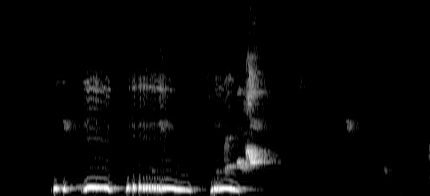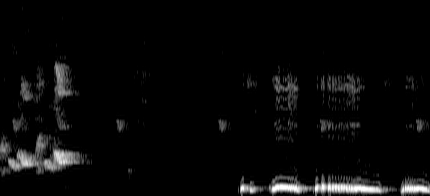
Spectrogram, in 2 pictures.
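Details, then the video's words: Tekukur, or spotted dove, recorded for luring birds: two phrases of low, rounded coos, each a quick pair, a long drawn note and a falling end note, with high twittering from small birds between. "Suara Tekukur Ampuh Untuk Pikat"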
